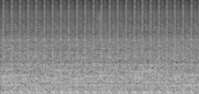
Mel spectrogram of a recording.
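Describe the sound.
Automatic gunfire from a rifle aimed at armored figures: a steady, dense stream of rapid shots blurring into one continuous, loud rattling roar.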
